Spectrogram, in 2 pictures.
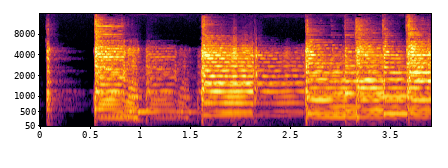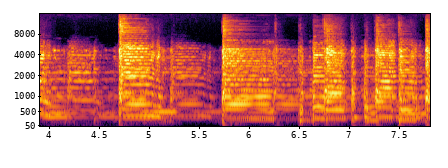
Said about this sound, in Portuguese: Essa guitarra que você tá falando é, é aquela guitarrinha que faz o.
